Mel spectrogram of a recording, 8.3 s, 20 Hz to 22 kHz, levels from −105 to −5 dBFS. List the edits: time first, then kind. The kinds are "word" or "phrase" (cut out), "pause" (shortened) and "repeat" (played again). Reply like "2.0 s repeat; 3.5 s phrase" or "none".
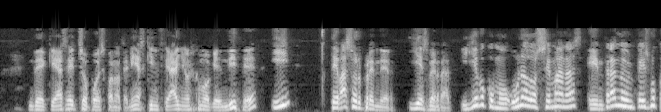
3.3 s pause; 5.0 s pause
